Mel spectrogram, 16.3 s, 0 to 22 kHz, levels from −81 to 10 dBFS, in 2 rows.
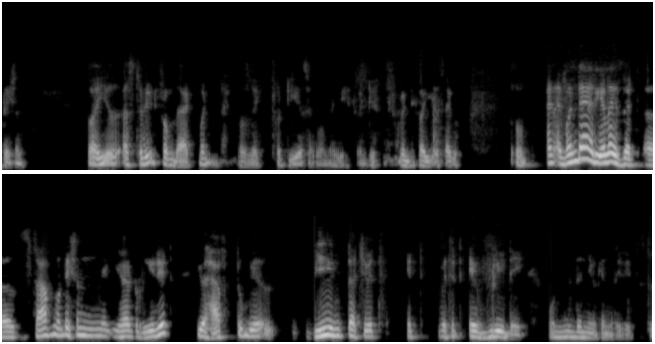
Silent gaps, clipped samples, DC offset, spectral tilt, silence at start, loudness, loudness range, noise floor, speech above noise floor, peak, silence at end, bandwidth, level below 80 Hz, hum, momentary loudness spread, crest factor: none; under 0.1%; under 0.1%; -11 dB/octave; 0 s; -20 LUFS; 14 LU; -72 dBFS; 52 dB; -2 dBFS; 0 s; 5.2 kHz; -60 dBFS; none; 21 LU; 18 dB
